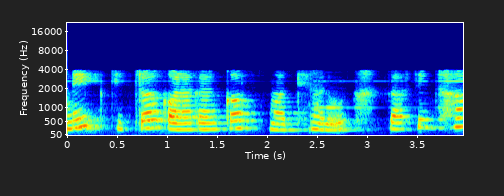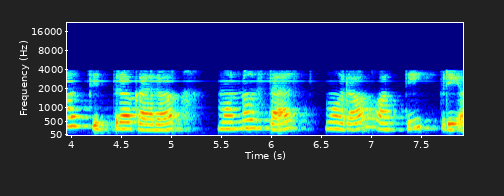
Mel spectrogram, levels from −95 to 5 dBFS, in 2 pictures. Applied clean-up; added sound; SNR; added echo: neural mask model DeepFilterNet 3.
